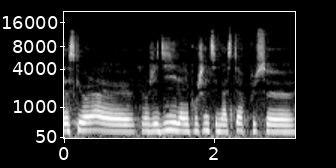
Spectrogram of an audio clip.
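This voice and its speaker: A woman's voice with a dark, mellow tone moves along at a fairly quick pace. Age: 20s. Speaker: student athlete, water polo player. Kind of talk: interview testimony. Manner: hesitant, many fillers.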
